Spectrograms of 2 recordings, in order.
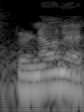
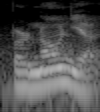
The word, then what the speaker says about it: Vernonia: parking lot for the trailhead at the Banks Vernonia Trail. Vernonia, excuse me. I knew I'd pronounce that name wrong enough times somebody would fix it.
